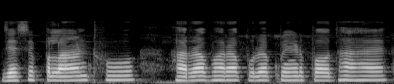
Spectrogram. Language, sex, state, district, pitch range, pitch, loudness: Hindi, female, Jharkhand, Garhwa, 190-200 Hz, 195 Hz, -16 LUFS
